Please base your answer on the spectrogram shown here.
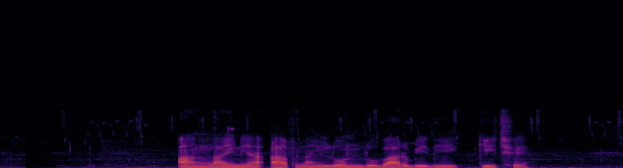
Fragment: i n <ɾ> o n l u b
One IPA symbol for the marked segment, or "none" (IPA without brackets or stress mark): l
